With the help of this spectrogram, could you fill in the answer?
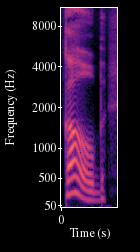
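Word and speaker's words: قلب: Pronouncing a heavy, deep Q sound as a lighter K sound changes the word of qalb, which means heart, into kalb, which literally means dog.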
